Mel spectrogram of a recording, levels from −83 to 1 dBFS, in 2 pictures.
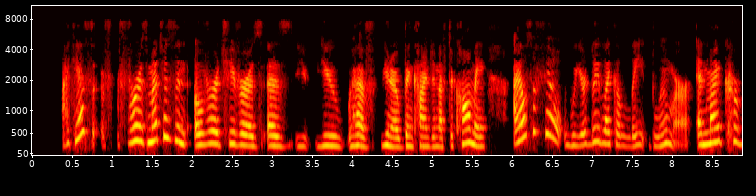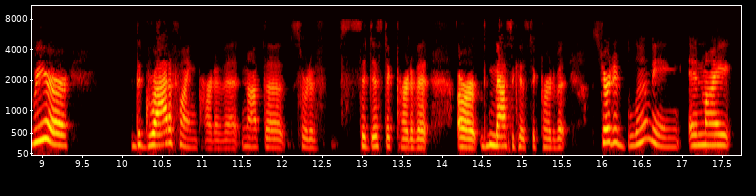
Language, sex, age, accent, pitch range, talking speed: English, female, 20-39, American, 215-265 Hz, 185 wpm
